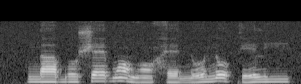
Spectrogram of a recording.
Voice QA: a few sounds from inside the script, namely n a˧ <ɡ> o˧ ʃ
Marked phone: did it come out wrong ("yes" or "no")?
yes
